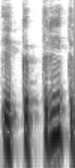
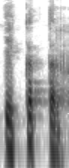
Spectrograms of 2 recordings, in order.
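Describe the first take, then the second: First: एकत्रित ending in "trit"; wrong form. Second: एकत्र ending in "tr", no "it"; correct form. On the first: Teacher rejecting the wrong form: एकत्रित with final "trit". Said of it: "नहीं". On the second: Teacher giving the right form: एकत्र as "e-kat-tar". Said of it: "ये शुद्ध है". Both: Shown as a demonstration.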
